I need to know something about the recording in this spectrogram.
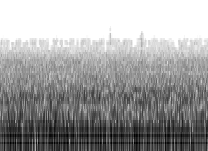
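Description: A truck passes close by.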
